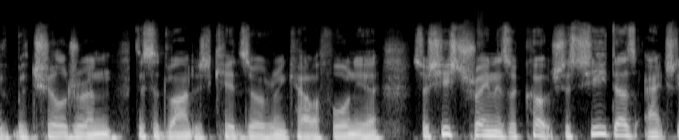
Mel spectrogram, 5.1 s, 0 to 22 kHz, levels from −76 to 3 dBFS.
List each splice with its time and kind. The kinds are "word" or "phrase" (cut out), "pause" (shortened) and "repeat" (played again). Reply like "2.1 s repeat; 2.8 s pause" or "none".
1.0 s pause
